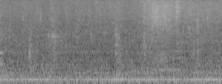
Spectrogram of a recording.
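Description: Steady low hum with low background room rumble, no words.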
